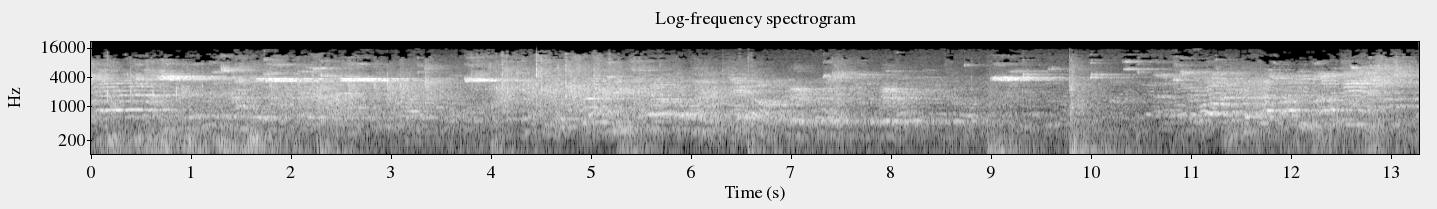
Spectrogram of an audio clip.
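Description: Young players call out and chatter in a large echoing gym.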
